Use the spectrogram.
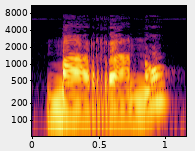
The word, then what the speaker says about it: marrano: And if you look right down here, see it's got the double R thing? That's where you go R. Marrano.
